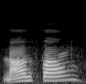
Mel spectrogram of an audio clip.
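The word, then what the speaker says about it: Nonspi: Non-spy. I pronounce it safe from offending.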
